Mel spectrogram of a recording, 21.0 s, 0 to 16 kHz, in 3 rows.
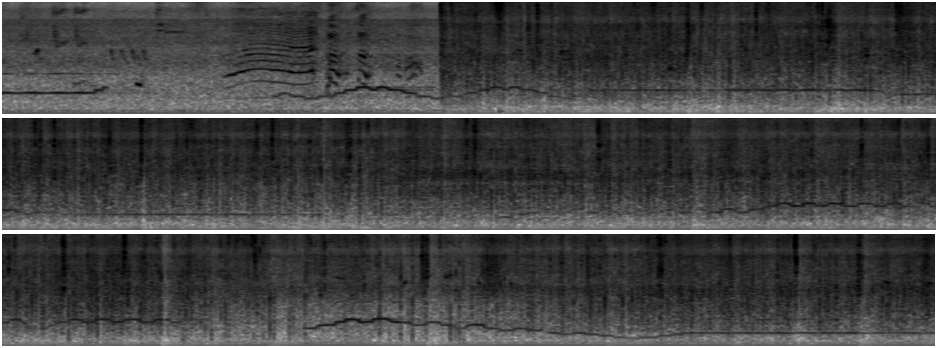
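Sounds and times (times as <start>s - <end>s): heavy rain falling: 0.0s - 21.0s.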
